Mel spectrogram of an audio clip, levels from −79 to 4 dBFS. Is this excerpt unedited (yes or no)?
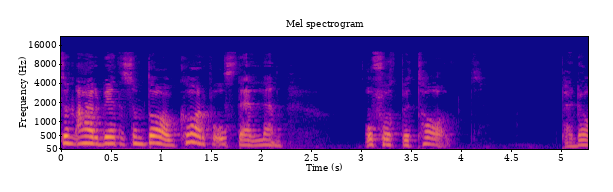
no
